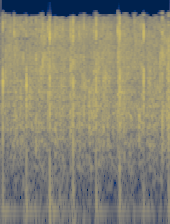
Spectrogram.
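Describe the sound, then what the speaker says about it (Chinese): Audience applause fills a concert hall during a Cantonese nanyin music evening at Sha Tin Town Hall, a dense continuous patter of many hands clapping at steady volume. "希望大家同我用掌声多谢晒佢哋。"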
